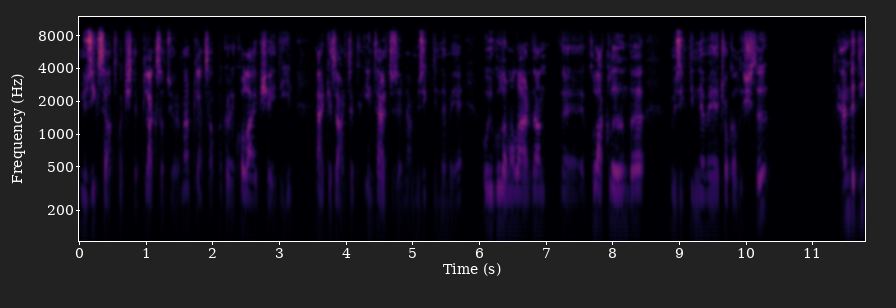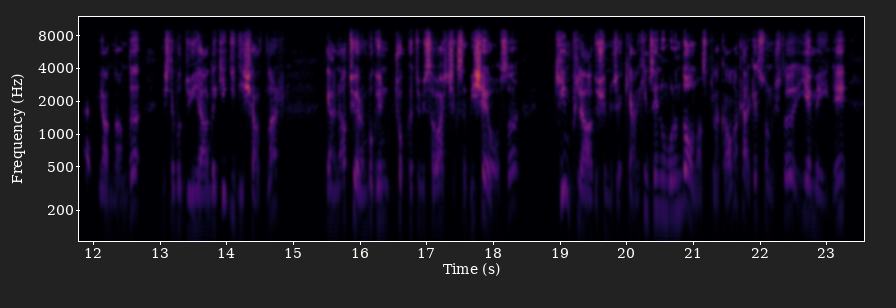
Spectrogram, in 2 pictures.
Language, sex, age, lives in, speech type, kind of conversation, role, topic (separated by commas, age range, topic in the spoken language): Turkish, male, 45-49, Spain, conversation, advice, user, Kariyerimdeki belirsizlikle başa çıkarken nasıl dayanıklı kalabilir ve gerektiğinde yeni bir yöne nasıl geçiş yapabilirim?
